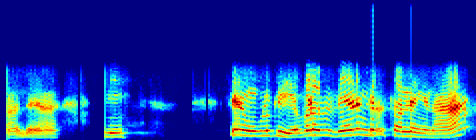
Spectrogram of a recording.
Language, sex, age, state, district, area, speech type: Tamil, female, 60+, Tamil Nadu, Erode, rural, conversation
